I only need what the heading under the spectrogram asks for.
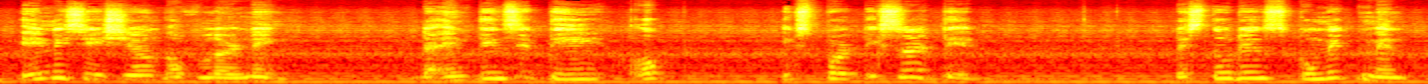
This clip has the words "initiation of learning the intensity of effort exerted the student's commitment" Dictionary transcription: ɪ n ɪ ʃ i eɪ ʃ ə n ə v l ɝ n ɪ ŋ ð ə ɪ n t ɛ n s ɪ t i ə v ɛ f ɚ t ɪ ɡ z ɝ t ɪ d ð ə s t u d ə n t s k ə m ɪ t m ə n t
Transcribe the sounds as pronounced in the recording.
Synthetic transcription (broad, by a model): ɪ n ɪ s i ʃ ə n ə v l ɝ n ɪ ŋ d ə ɪ n t ɛ n s ɪ t i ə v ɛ p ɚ t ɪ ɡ s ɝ t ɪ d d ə s t u d ə n t s k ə m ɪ t m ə n t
